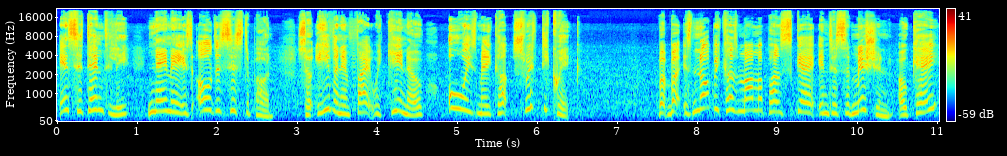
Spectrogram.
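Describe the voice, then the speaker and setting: A very high, swooping voice of a cute little creature girl for a video game. She is excitable and bossy, talks slowly in mangled third-person baby talk, with some ambient noise behind her. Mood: chirpy, scolding. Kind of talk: video game character acting.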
